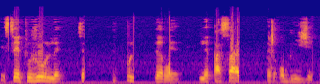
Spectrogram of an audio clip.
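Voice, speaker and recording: Congolese guy on an interview, husky dark voice, keeps repeating himself, pushes hard then trails off low. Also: slow pace, rough recording. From Democratic Republic of the Congo. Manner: insistent, repeats himself, emphatic rises and low trailing ends. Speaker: interview guest. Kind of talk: defensive testimony in an interview.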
